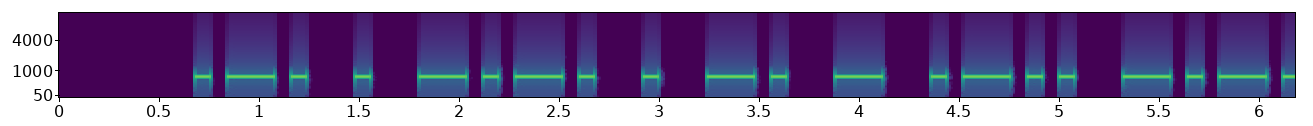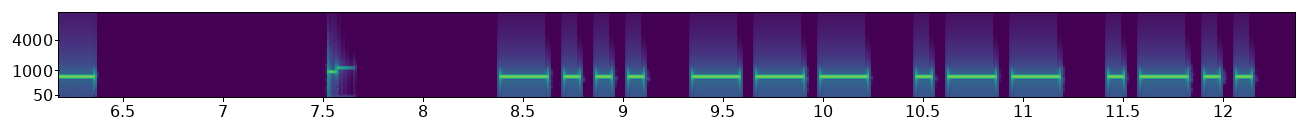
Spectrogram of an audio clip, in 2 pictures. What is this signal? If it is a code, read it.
Morse code, heard as a keyed tone, about 15 wpm, 700 Hz. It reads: RECENTLY BOWL
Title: Sentences from Top 1200 Words - New Word Drill - 15wpm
